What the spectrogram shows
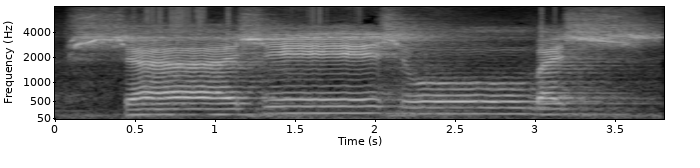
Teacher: Nah, shin jauh banget bedanya karena dia tengah-tengah lidah.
